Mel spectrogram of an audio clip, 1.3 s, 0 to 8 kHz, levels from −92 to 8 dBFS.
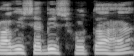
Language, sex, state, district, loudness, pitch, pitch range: Magahi, male, Bihar, Jahanabad, -17 LUFS, 175 Hz, 170-190 Hz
